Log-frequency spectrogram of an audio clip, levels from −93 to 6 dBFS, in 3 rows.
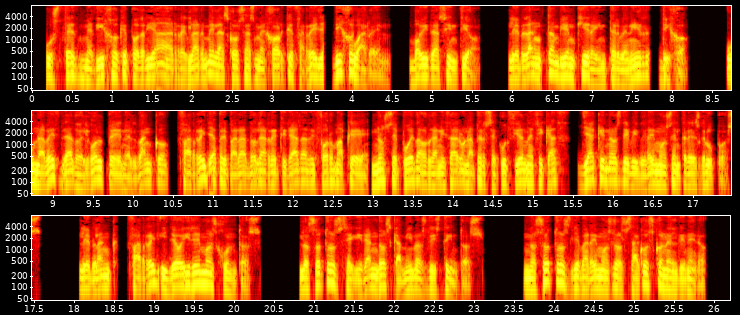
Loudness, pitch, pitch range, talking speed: -20 LUFS, 100 Hz, 90-110 Hz, 160 wpm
